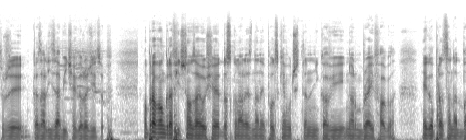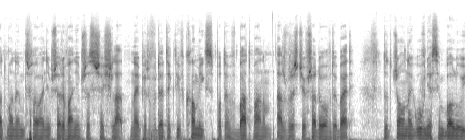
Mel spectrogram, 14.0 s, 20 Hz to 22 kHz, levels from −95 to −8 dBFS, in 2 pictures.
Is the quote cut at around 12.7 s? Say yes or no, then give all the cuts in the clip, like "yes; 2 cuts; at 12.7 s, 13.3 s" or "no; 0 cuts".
yes; 2 cuts; at 2.1 s, 12.7 s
